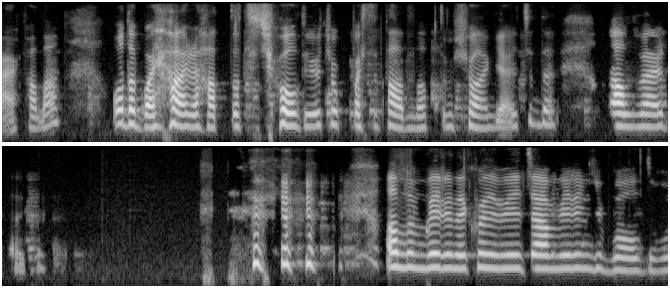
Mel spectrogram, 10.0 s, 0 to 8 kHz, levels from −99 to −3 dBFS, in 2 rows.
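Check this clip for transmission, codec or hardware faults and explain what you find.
An echo leak recurs through the speech, at 0.62–1.05 s, 1.80–2.06 s, 2.41–4.43 s, 4.94–5.49 s, 7.19–7.70 s and 9.12–9.40 s. Each time a faint copy of the voice trails it by 205 ms, about 20 to 25 dB below it. This is likely a far-end loudspeaker whose echo canceller let residue through. Room reverberation would be a smooth tail; this is a distinct, delayed repeat. The band stops at 8 kHz, as expected from call microphone processing.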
